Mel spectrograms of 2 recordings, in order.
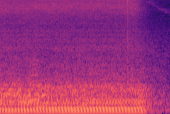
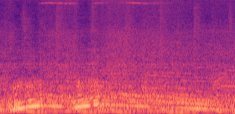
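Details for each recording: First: Rebuilt wrecked Porsche Macan Turbo, first start after cooling system filled, air intake not fitted: loud hissing suck over a steady idle before shutoff; turbos drawing open air. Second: Rebuilt wrecked Porsche Macan Turbo first start after repairs, no turbo or other leaks found: engine catches and revs up and down cleanly, no misses or rattles; normal.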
